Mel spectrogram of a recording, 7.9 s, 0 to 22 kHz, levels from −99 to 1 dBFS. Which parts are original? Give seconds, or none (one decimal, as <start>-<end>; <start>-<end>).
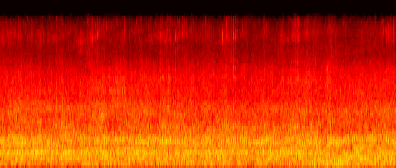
0.0-5.0; 6.6-7.1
